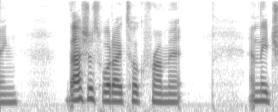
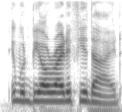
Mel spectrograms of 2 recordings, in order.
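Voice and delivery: louder, mocking the governor's words; mock callous quote; 6 dB louder than usual. The vlogger mocks the governor's cruel remark, louder and scornful. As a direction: throw the governor's cruel line back, louder. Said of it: "that governor".

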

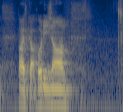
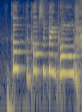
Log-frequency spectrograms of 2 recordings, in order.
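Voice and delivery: very high, loud imitation; mock shrieking partner; 6 dB louder than usual. Storyteller imitating his partner calling out to intruders, high mock shriek. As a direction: screech it as a comic impression.

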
